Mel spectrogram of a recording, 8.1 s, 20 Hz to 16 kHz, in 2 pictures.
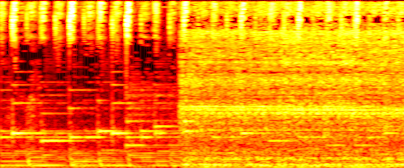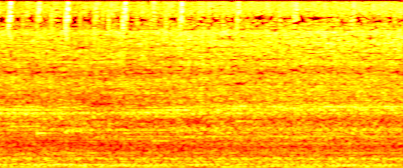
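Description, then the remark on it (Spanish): Heavy industrial pumping machinery runs continuously, extracting fuel from the tanks of a ship run aground in the Bay of Algeciras, with a steady, droning mechanical hum and faint rhythmic clatter, loud, with no voices. “Estás escuchando el sonido de las máquinas de extracción que con buen ritmo han conseguido sacar ya al menos el 80% del combustible que llevaba en sus tanques ese barco que está encallado, que encalló este pasado martes en la bahía de Algeciras”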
